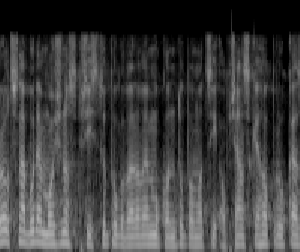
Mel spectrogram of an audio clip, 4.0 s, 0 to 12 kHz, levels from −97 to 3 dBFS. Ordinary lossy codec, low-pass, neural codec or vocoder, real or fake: AAC, 64 kbps; 7.2 kHz; codec, 16 kHz, 4.8 kbps, FACodec; fake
